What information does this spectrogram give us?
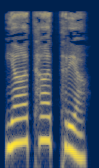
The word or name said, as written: ಯಾಥಾಥ್ರ್ಯ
